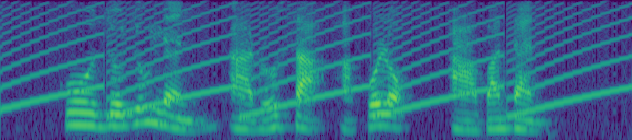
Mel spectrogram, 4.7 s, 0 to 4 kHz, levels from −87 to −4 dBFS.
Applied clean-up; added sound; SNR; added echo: none; Alarm; 5 dB; none.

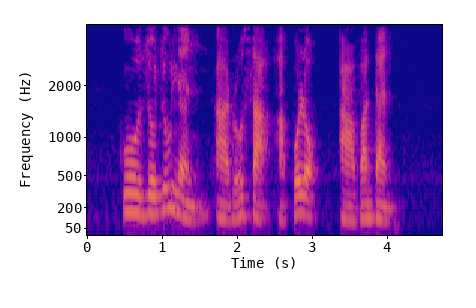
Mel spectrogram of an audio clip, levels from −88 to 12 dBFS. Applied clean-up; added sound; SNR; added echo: none; none; none; none.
